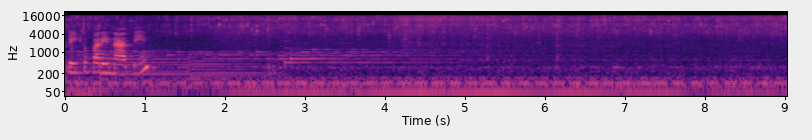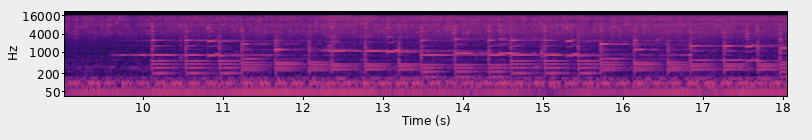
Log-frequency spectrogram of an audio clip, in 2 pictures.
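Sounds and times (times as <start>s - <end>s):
background music with short notes: 0.0s - 5.9s, 9.6s - 18.0s
calamari deep-frying in oil: 0.0s - 18.0s.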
